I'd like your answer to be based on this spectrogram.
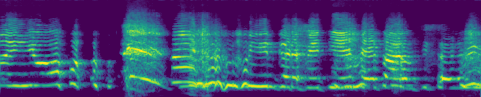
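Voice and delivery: crying out in mock despair; wailing complaint. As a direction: wail it like an insulted wife. Wailing at fishmarket talk. (அழுகையுடன் புலம்பல்)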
